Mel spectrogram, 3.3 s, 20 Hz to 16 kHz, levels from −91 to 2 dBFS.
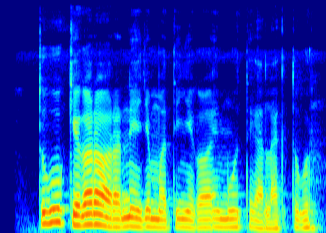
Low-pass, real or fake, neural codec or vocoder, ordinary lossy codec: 14.4 kHz; fake; vocoder, 44.1 kHz, 128 mel bands every 256 samples, BigVGAN v2; AAC, 96 kbps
